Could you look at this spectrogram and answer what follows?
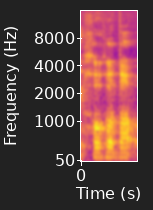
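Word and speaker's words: jojoba: it will be basically hoba oil right that's J OJ o ba I believe that's how it's pronounced and uh filtered water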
